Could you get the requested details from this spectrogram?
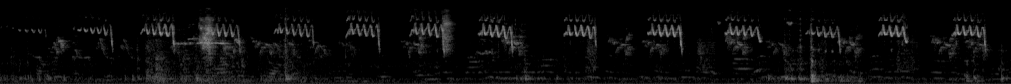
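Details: Budgerigar chick, fourteen days old, hand-raised at home by a hobby breeder: harsh, raspy high chirps in regular bursts, about a dozen over ten seconds, each a short buzzy rasp with brief pauses between.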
